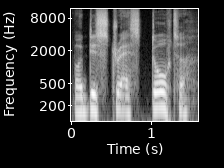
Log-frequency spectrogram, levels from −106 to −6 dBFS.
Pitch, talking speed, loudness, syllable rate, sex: 160 Hz, 115 wpm, -17 LUFS, 4.5 syllables/s, male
